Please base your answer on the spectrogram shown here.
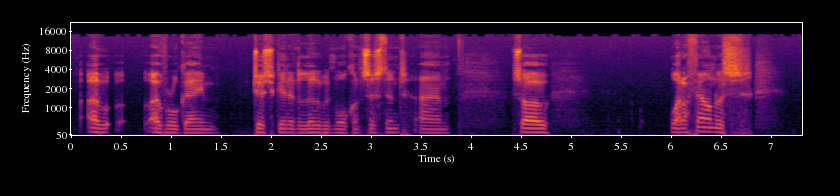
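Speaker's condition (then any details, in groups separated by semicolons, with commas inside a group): Stuttering; onset in childhood, persistent, not expected to go away, accepted around age 21-22; avoided speaking and phone calls while growing up, shy about way of speaking; repeated sounds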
